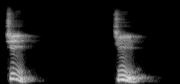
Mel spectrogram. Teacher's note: the fourth tone the falling tone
